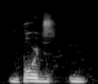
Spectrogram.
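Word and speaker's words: Boresman: That's almost how I've got it exactly, except that second A is an I in Avidas, and Bor has an E between the R and S. You have to pronounce it without those, though.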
